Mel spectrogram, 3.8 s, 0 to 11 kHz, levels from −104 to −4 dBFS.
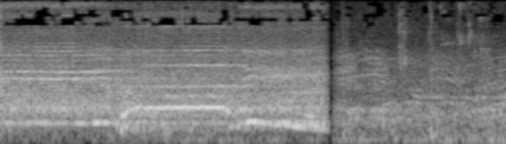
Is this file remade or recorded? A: remade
